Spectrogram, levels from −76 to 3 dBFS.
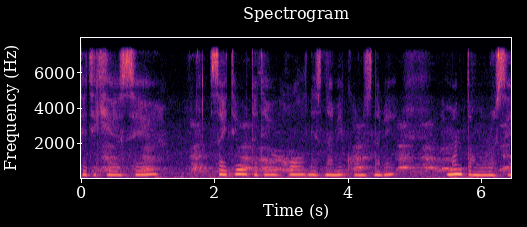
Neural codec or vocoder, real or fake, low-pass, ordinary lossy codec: none; real; 7.2 kHz; none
